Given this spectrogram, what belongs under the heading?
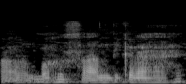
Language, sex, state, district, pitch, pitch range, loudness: Hindi, male, Bihar, Purnia, 100 Hz, 100-110 Hz, -30 LUFS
